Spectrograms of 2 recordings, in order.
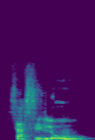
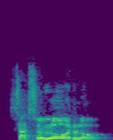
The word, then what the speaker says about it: Sassuolo: Here We Go, Fabrizio has tweeted, Sassilulu, I don't even know how to pronounce the fucking Sassuolo. Sassuolo, yeah.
